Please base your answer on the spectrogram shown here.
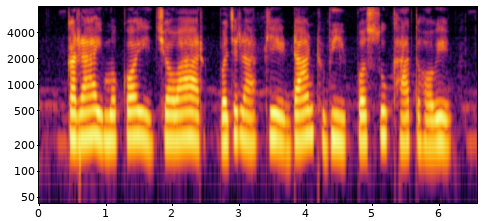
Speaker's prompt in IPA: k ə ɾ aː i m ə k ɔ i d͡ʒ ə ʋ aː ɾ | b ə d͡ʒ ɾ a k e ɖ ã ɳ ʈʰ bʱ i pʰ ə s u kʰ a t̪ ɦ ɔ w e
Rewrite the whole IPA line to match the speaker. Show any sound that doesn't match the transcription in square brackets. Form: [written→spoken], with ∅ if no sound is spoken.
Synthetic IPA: k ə ɾ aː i m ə k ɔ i d͡ʒ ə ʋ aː ɾ | b ə d͡ʒ ɾ a k e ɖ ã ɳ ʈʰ bʱ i [pʰ→p] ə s u kʰ a t̪ ɦ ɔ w e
